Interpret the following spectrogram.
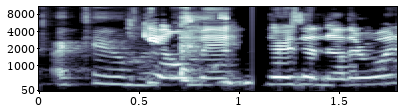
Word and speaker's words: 明けおめ: 明けおめ. Akeome, akeome. 明けおめ.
